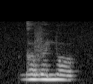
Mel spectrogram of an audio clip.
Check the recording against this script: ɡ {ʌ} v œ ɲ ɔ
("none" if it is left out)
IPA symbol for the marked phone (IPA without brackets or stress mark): ʌ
